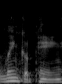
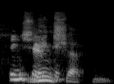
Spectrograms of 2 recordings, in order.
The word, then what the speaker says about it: Linköping: It's not Linkoping. How do you pronounce it? Linköping.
